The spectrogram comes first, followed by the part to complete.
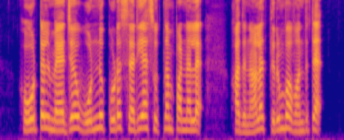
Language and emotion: Tamil, disgusted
